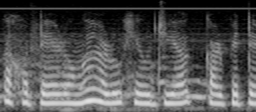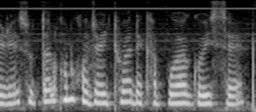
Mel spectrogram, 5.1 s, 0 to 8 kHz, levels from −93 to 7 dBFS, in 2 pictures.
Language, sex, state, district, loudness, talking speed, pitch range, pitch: Assamese, female, Assam, Kamrup Metropolitan, -14 LUFS, 140 wpm, 240-275 Hz, 250 Hz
